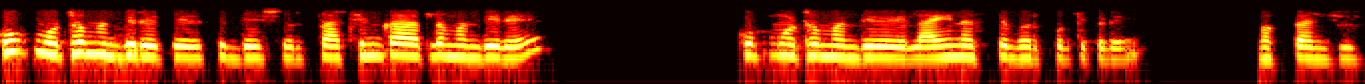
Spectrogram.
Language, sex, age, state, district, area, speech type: Marathi, female, 18-30, Maharashtra, Solapur, urban, conversation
